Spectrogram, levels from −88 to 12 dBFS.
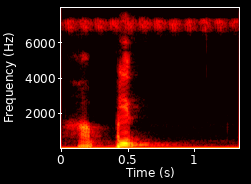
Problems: none marked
